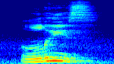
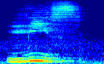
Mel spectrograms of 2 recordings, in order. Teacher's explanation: в першому слові звучить твердо лис у другому м'яко ліс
